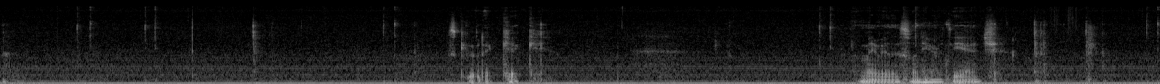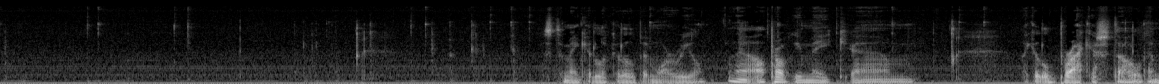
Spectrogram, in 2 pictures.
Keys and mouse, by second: 2.5 r, 4.5 Tab, 7.1 Tab, 8.2-10.7 drag, 10.3 g, 14.6 g, 15.9 Tab, 17.3 middle click.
